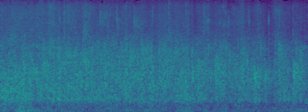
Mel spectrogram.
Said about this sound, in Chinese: 所以想借用各位的掌声，感谢以上的感谢。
